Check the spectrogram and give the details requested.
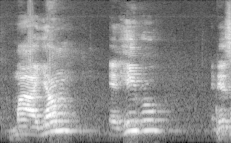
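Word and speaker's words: מים: What everybody needs H2O water in English is pronounced mayam in Hebrew.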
